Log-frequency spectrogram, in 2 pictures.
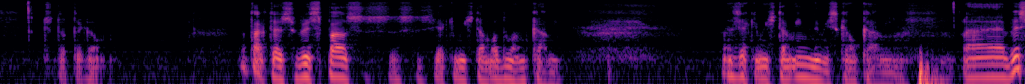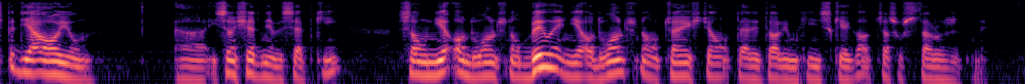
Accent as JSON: {"language": "Polish", "country": "China", "lives_now": "Poland", "said": "jestem Chińczykiem, jestem chińskim nacjonalistą, tak samo jak jestem polskim nacjonalistą"}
